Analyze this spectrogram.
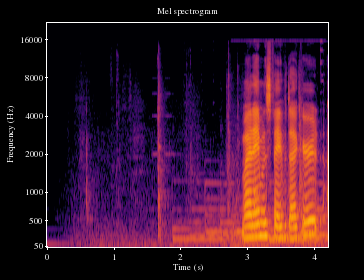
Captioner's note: door unlocking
